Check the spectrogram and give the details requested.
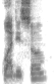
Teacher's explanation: we have this negative value of negative 147 milliseconds meaning prevoicing lead vot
